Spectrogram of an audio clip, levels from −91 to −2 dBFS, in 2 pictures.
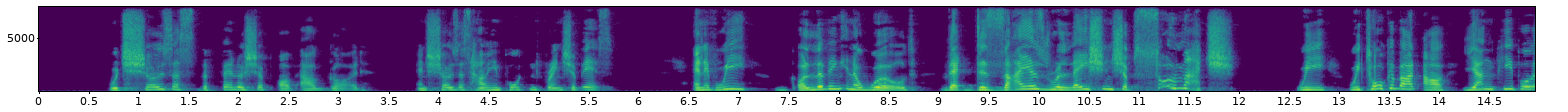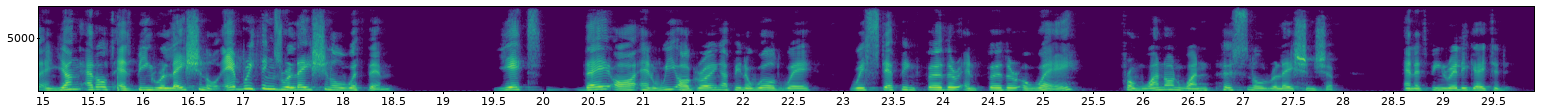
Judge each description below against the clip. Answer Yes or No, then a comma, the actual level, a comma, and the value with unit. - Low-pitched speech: No, medium, 185 Hz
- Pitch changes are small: No, average, 4.1 semitones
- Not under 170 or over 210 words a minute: No, average, 140 wpm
